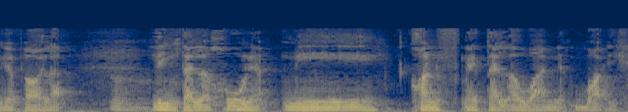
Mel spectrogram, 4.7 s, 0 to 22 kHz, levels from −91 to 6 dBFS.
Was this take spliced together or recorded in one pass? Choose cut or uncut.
cut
